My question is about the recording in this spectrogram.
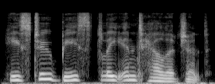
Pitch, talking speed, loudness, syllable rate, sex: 175 Hz, 110 wpm, -14 LUFS, 3.9 syllables/s, female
